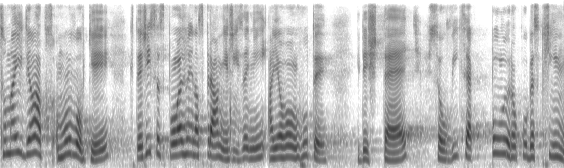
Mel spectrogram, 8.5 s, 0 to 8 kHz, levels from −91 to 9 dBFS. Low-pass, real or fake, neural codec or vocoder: 7.2 kHz; fake; codec, 16 kHz, 4 kbps, X-Codec, HuBERT features, trained on balanced general audio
